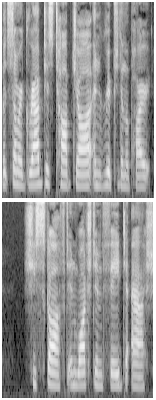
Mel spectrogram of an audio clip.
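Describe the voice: The clip is plain reading aloud. Nothing more than that is heard.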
